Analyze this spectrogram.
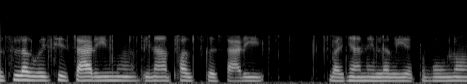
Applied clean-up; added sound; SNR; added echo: neural diffusion model UNIVERSE++.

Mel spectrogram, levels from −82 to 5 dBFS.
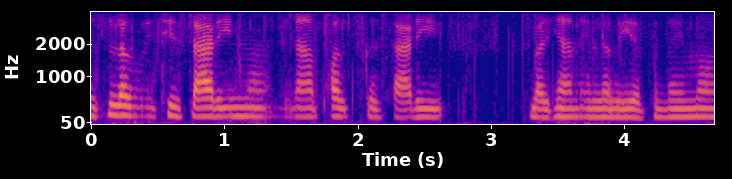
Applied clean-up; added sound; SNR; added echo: neural separator model SepFormer WHAM!.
